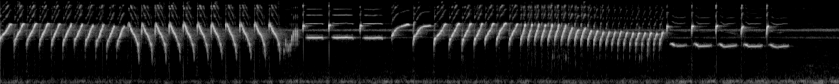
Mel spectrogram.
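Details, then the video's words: Pet canary in full song with rapid rolling trills of downward-sweeping notes, brief steady whistled tones, another long fast trill, then a run of short repeated whistles; clean recording with no other sounds. "PANCINGAN Kenari GACOR PANJANG"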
